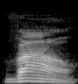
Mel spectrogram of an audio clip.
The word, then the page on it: vow: American English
